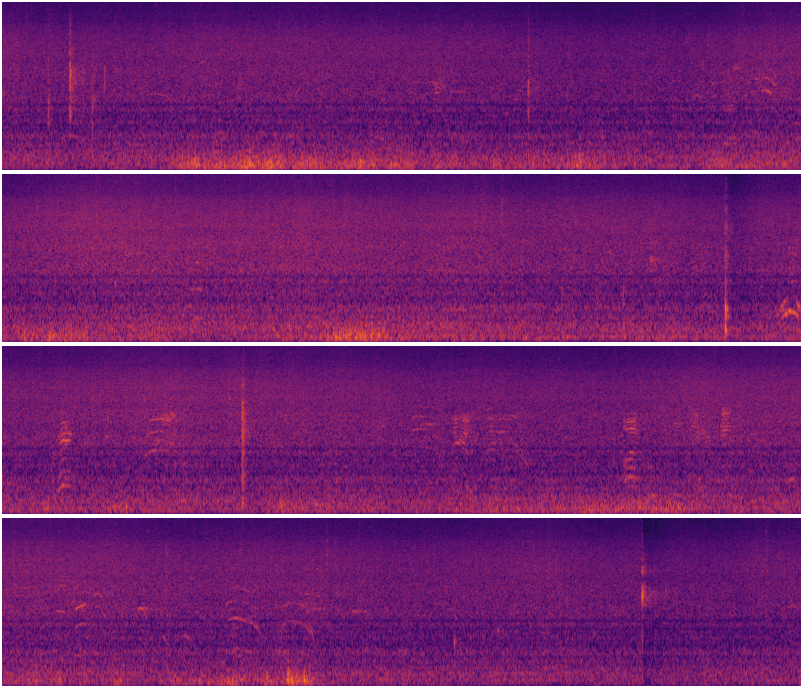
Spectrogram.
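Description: Wind rumbling in gusts on the microphone over a steady outdoor hiss, with a few sharp pops of pitched baseballs striking glove or bat, about one per pitch.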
